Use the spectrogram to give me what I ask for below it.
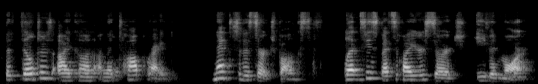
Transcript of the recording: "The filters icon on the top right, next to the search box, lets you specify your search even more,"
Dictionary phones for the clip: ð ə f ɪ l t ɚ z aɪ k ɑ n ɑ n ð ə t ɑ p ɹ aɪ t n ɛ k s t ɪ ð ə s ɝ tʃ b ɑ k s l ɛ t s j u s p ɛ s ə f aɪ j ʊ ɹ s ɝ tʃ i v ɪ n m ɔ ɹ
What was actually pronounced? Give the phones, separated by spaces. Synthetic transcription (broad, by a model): ð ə f ɪ l t ɚ z aɪ k ɑ n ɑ n ð ə t ɑ p ɹ aɪ t n ɛ k s t ɪ ð ə s ɝ tʃ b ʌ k s l ɛ t s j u s p ɛ s ə f aɪ j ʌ ɹ s ɝ tʃ i v ɪ n m ɔ ɹ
